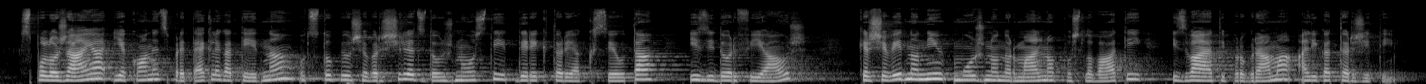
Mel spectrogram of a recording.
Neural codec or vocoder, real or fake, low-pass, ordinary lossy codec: none; real; 14.4 kHz; none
